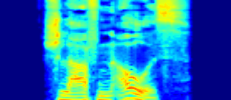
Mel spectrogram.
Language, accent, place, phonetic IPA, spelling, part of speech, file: German, Germany, Berlin, [ˌʃlaːfn̩ ˈaʊ̯s], schlafen aus, verb, De-schlafen aus.ogg
- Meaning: inflection of ausschlafen: 1. first/third-person plural present 2. first/third-person plural subjunctive I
